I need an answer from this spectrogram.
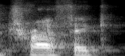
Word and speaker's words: Traefik: Could someone toss a link to traffic in the chat? Because I know that's spelled differently for people. It's TRAEFIK. But yeah. So I really like traffic, even though I don't use it in production.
